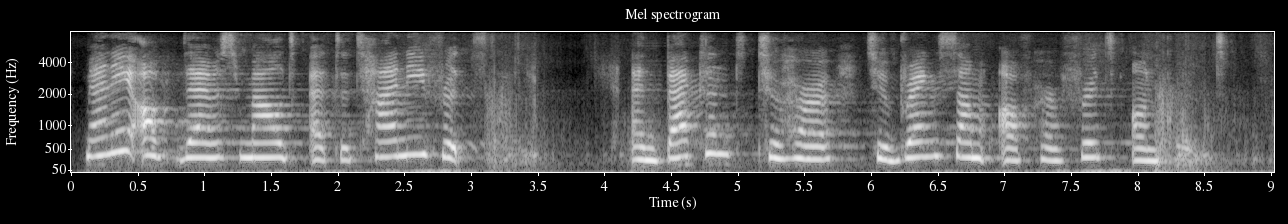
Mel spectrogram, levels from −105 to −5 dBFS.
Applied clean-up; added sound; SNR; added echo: neural separator model SepFormer DNS4.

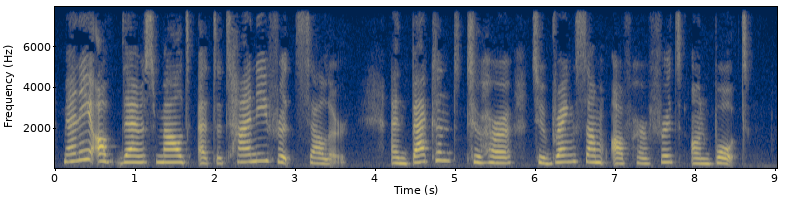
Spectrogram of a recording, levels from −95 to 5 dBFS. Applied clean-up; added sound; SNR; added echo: none; none; none; none.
